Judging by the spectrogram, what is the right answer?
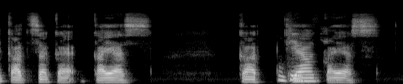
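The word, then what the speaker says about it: Kallas: क्या नाम है कातसा कायास कात्या कायास शी इस पाकिस्तान पाकिस्तान काया कायास इज a Dutch sir name उनसे कालास नहीं बोल रहा हूं। कायास बोल रहा हूं।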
